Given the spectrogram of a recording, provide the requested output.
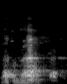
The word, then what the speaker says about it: Dobel: But it's spelled Dobel, but it's pronounced Dobell.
